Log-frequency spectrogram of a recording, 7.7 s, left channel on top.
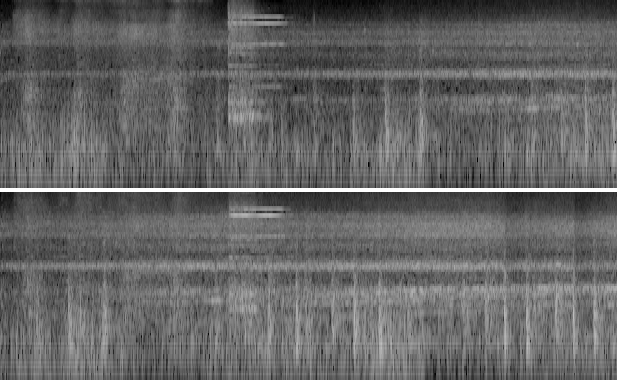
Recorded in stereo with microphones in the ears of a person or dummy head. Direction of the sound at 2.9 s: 80° left.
